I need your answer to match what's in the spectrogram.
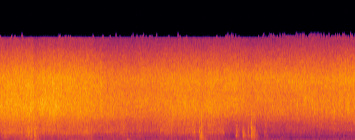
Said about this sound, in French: Une fois que le feu est coupé, je retourne les Saint-Jacques dans le jus de cuisson qui reste.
